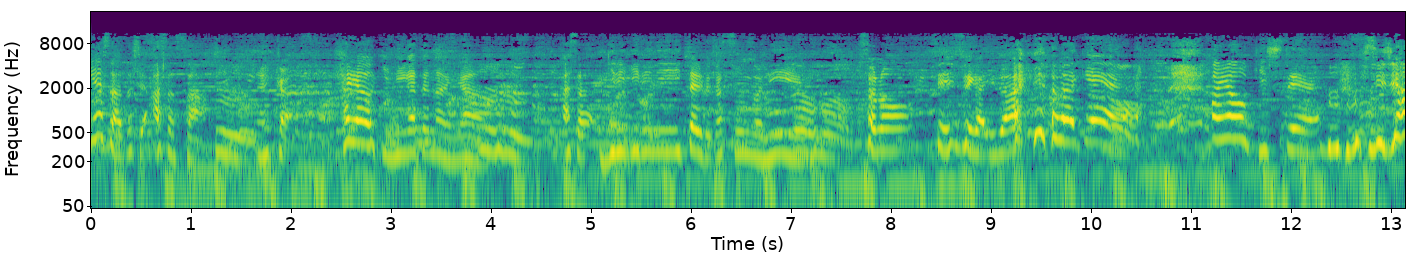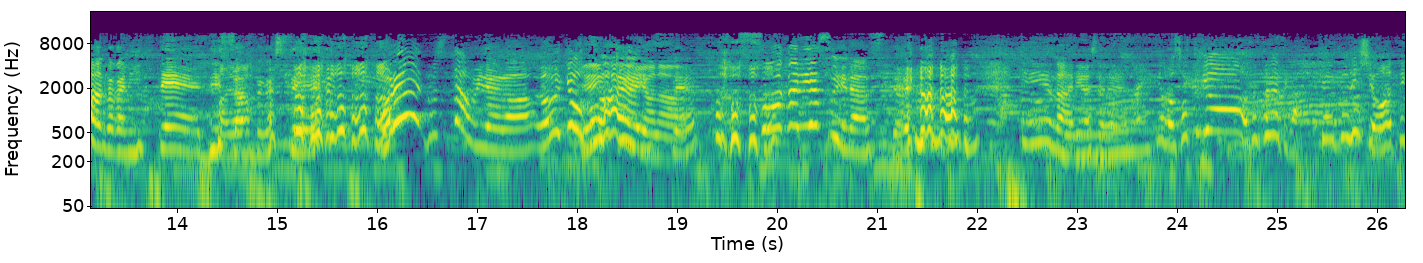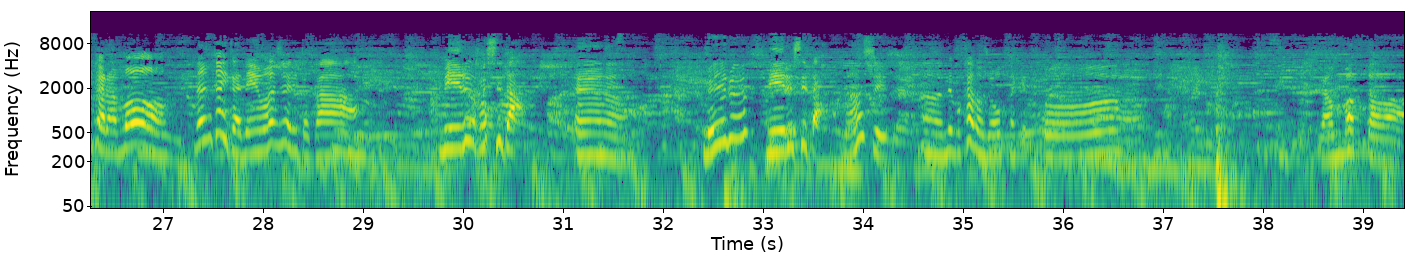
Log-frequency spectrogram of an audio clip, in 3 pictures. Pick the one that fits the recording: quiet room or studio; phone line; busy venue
busy venue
